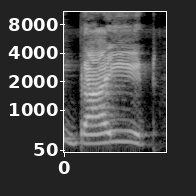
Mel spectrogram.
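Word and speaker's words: bright: एल आई जीएसटी लाइट बी आर आई जीएसटी ब्राइट टी आई जीएसटी टाइट ये थे इसके कुछ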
